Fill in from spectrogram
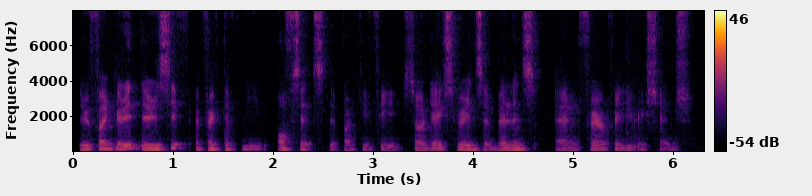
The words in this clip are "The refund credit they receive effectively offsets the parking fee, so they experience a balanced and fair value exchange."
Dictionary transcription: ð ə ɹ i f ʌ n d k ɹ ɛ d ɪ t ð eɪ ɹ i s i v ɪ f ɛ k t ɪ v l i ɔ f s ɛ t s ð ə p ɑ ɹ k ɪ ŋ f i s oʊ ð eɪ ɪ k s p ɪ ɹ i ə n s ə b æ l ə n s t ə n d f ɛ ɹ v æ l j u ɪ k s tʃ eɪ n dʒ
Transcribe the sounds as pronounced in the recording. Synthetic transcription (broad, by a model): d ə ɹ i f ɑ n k ɛ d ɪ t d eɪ ɹ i s i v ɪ f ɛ k t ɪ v l i ɔ f s ɛ t s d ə p ɑ ɹ k ɪ ŋ f i s oʊ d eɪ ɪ k s p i ɹ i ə n s ə b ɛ l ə n s t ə n f ɛ ɹ v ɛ l j u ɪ k s tʃ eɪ n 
